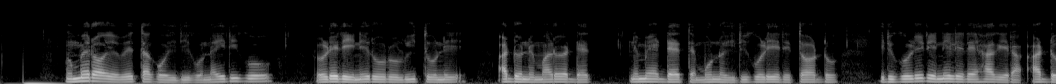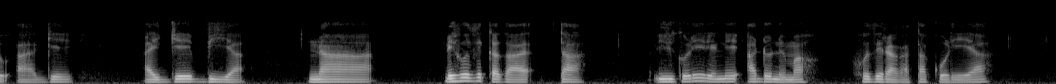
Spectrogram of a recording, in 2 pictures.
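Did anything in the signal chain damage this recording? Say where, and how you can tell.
No, nothing in the chain damaged this speech.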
